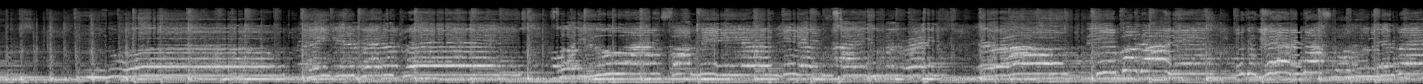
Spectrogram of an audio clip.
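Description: Children singing a song with a woman's voice, over acoustic guitar accompaniment.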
